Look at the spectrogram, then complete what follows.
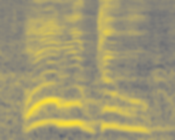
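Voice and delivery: a sudden high, loud call out; loud cry from the audience. Retold or imitated. A laughing woman in the upper circle calls out loud. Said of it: "I suddenly heard".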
